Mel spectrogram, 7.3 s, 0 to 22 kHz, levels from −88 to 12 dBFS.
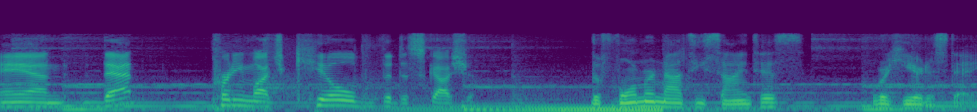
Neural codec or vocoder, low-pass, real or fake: none; 7.2 kHz; real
